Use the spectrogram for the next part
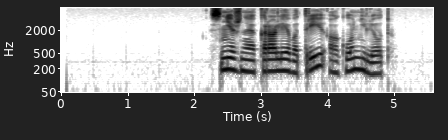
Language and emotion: Russian, neutral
